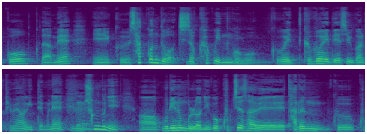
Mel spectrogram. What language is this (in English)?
Korean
